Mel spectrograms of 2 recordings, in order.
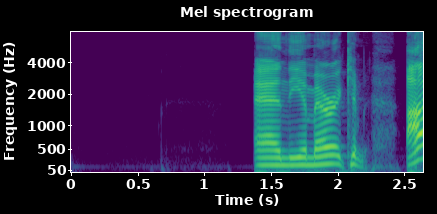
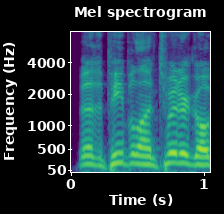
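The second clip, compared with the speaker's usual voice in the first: ordinary delivery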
